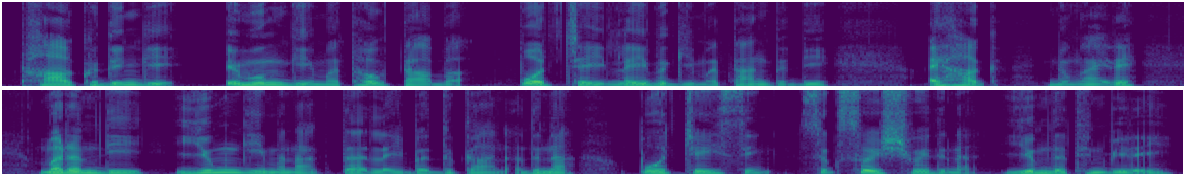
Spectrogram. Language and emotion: Manipuri, happy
